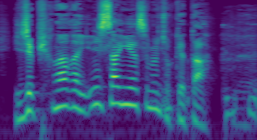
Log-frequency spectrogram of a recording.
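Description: A man speaks at a moderate pace. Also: very clean recording, silent background. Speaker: polling analyst. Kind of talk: political talk show discussion.

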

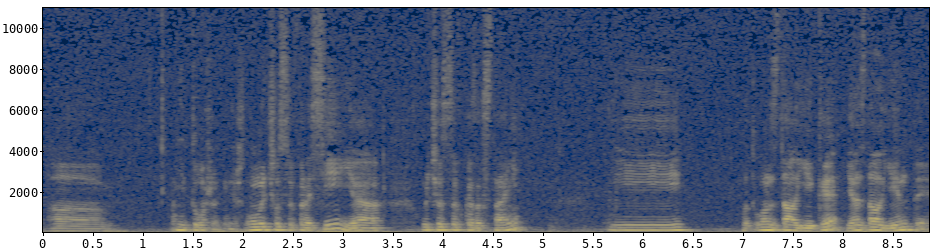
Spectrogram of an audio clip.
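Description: Amid audible room echo, a man with a medium-pitched, somewhat breathy voice and a dark, mellow tone speaks fairly slowly with ordinary pitch variation and long, frequent pauses. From Kazakhstan. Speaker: exchange student. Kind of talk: casual chat.

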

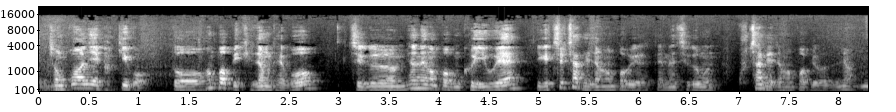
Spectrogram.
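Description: A man talks at a moderate pace and medium pitch with lively intonation. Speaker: lawyer and podcast co-host. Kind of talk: explanatory legal discussion. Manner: cautious.

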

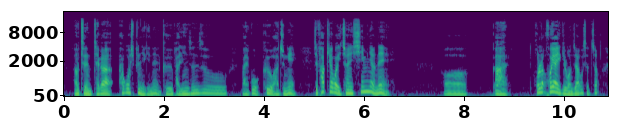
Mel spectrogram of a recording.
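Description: With lively intonation and a fairly high pitch, a man speaks at a fairly slow pace with long, frequent pauses on a very clean recording with a silent background. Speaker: podcast host. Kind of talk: casual chat.

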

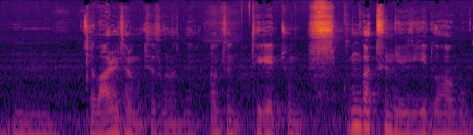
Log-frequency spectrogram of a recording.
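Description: Over noticeable background noise, a man with a very deep, low voice talks at a moderate pace with ordinary pitch variation. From Jeju Island, South Korea. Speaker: stage actor. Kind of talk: interview. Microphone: single shared mic, recorded too quiet.

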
